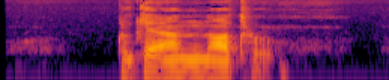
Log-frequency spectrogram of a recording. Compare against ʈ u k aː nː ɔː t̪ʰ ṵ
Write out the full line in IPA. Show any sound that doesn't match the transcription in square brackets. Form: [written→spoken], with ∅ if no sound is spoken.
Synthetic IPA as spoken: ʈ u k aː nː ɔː t̪ʰ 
